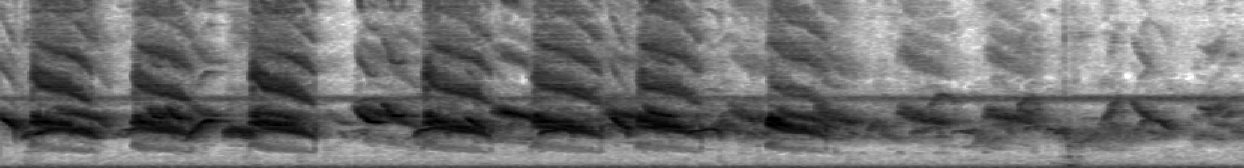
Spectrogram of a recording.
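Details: Female Chinese hwamei giving a call that stimulates males to sing: loud raspy descending bursts roughly every second, fading into softer, thinner slurred notes, a faint constant high tone behind.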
